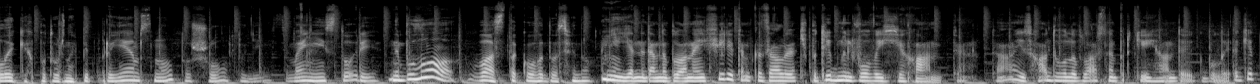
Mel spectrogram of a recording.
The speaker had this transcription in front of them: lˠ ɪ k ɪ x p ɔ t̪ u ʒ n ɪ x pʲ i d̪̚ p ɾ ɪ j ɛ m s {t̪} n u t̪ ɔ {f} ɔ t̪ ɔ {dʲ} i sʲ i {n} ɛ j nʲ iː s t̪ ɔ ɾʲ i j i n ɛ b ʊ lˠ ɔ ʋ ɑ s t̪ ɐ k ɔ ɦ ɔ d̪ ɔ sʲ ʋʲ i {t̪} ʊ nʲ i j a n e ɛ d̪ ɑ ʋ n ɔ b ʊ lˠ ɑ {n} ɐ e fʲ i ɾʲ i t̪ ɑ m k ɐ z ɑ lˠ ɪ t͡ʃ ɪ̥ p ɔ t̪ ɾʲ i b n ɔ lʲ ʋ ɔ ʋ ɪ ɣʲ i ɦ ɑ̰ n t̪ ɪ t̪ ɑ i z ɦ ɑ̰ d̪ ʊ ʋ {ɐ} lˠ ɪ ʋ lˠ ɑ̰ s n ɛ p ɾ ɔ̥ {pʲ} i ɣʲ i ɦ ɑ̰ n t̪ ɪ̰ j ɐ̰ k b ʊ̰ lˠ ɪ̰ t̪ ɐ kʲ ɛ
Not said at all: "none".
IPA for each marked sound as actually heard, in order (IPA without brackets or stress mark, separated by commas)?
t̪, ʃ, dʲ, m, d̪, n, ɐ, tʲ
